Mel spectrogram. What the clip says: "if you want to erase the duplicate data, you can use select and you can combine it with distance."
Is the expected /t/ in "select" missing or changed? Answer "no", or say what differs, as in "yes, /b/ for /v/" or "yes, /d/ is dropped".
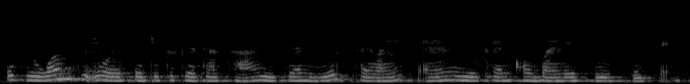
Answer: yes, /t/ is dropped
